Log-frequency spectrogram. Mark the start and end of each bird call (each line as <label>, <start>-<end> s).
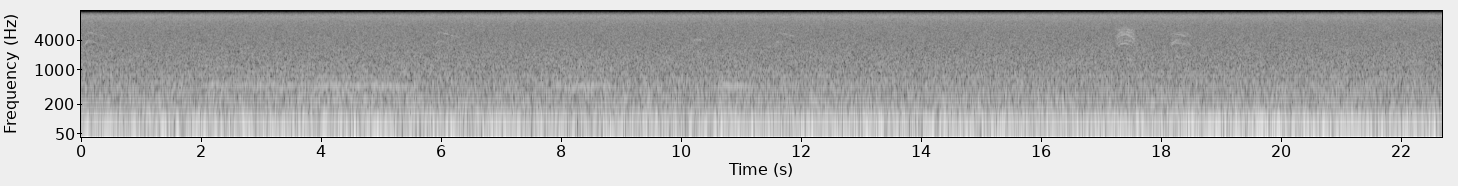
Hawaii Amakihi (Chlorodrepanis virens), 0.0-0.5 s
Hawaii Amakihi (Chlorodrepanis virens), 5.9-6.3 s
Hawaii Amakihi (Chlorodrepanis virens), 10.2-10.4 s
Hawaii Amakihi (Chlorodrepanis virens), 11.6-12.0 s
Hawaii Amakihi (Chlorodrepanis virens), 17.2-17.6 s
Hawaii Amakihi (Chlorodrepanis virens), 18.1-18.5 s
